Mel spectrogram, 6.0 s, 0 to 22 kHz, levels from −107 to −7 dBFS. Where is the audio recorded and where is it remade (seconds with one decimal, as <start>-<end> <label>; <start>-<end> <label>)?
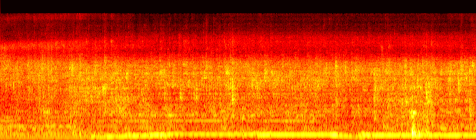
0.0-6.0 remade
